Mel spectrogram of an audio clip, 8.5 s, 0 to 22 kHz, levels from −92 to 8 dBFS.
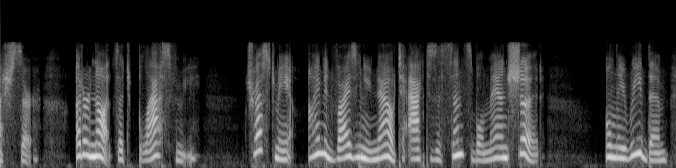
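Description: At 4.49 to 4.52 s and again at 6.67 to 6.74 s, VoIP packet loss concealed by the speech codec occurs. Each gap fits a single lost 20 ms frame. The Speex decoder extrapolates the last pitch and filter, smearing the speech into a brief buzzy tone or coloured noise that fades, and the voice stays weak or distorted after packets resume.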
